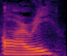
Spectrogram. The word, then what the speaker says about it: Ari: Well, how do you say it? Airy? He used to say, Ari. yes. He used to say Airy. That's a non-Jewish way to say it.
